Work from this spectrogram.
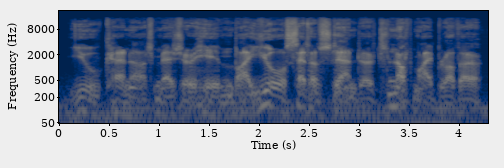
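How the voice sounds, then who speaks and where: A man performs a cartoonish character voice at a moderate pace. Clear background noise can be heard behind him. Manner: stately, firm.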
